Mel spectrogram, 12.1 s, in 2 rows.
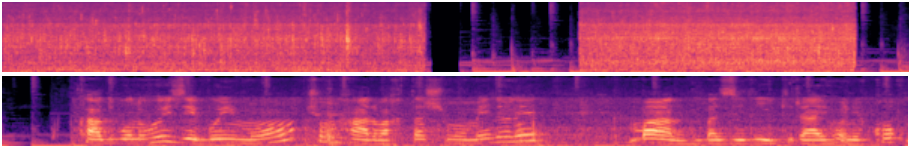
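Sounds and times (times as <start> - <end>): food frying in oil: 0.0 - 2.9, 3.9 - 5.7.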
